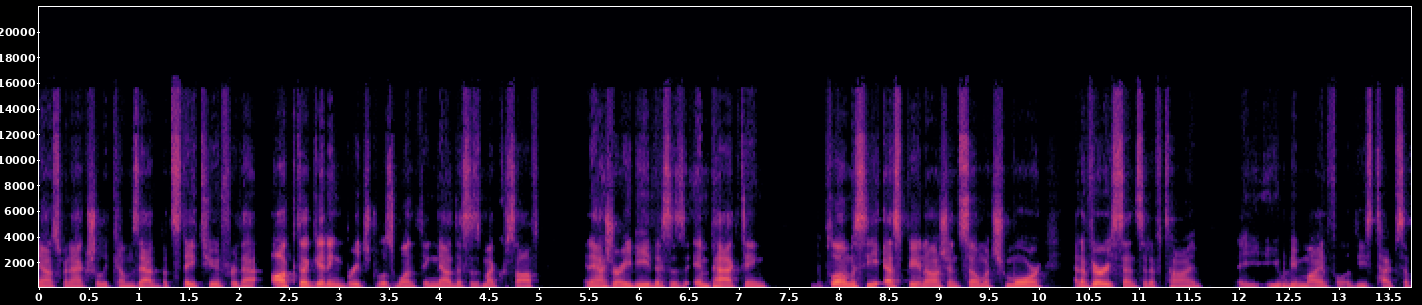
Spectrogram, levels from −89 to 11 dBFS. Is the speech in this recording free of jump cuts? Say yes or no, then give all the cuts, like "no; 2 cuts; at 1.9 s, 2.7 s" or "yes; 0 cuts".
no; 2 cuts; at 10.5 s, 12.4 s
